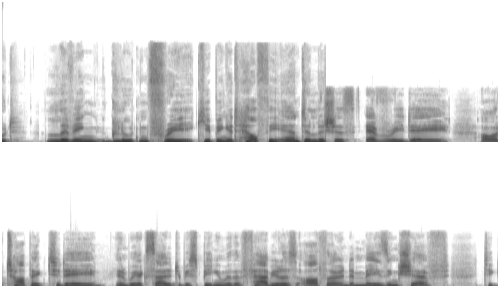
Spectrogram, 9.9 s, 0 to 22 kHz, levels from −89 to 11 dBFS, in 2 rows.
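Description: Speech, and right after "keeping it healthy and", at 3.23 s, the sound abruptly narrows with nothing above 8.4 kHz, drops roughly 5 dB and picks up a faint new noise floor, with no gap, through to the end. That's likely the input switched to a poorer device.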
